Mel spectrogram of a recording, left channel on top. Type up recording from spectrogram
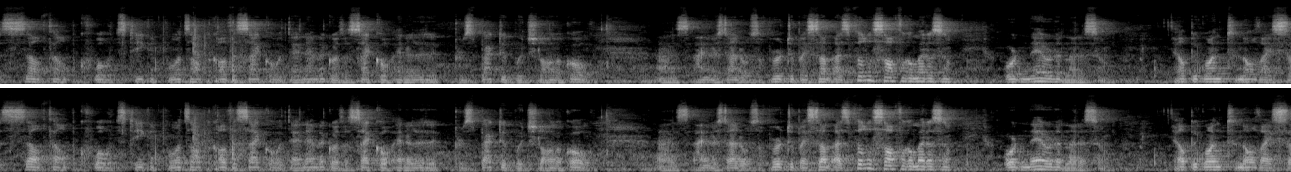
self-help quotes taken from what's often called the psychodynamic or the psychoanalytic perspective, which long ago, as I understand it, was referred to by some as philosophical medicine or narrative medicine, helping one to know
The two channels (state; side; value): normal; both; correlation 0.54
